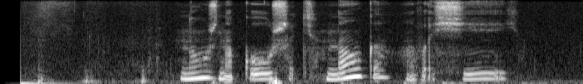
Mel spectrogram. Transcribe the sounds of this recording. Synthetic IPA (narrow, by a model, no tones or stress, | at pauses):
nuʐnə̰kuʂɐtʲmnoɡəɐvɐ̰ɕej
